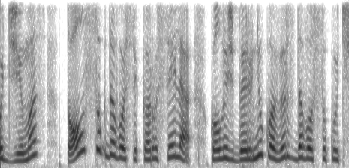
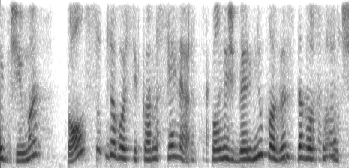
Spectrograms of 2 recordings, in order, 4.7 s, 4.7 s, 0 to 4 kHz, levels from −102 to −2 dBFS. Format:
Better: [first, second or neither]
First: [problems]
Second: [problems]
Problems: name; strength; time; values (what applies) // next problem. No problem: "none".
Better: first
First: none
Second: noise reduction (neural mask model DeepFilterNet 3)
